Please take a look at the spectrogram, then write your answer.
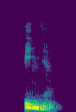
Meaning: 1. pine cone 2. pineapple (fruit) 3. the base of a castell, formed of tightly packed castellers who help to support the central trunk and provide safety in case of a collapse
- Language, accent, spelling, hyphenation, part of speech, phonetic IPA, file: Catalan, Valencia, pinya, pi‧nya, noun, [ˈpi.ɲa], LL-Q7026 (cat)-pinya.wav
